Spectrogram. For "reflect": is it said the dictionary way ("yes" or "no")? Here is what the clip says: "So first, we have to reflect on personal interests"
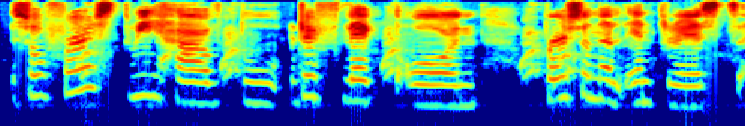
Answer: yes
